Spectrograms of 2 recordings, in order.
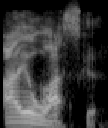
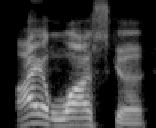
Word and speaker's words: Ayahuasca: uh that hallucinogenic again I always say it wrong it's Ayahuasca Ayahuasca uh so I guess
